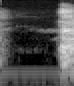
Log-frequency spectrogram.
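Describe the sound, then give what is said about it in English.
A single loud sneeze bursts out suddenly after a moment of near silence, a sharp, breathy blast that holds strong until it is cut off. No one speaks. “I mean, bless you.”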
